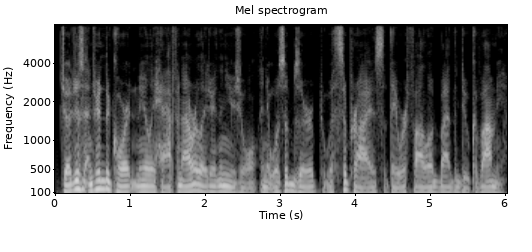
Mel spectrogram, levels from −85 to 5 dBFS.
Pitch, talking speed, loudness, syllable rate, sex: 100 Hz, 270 wpm, -20 LUFS, 7.1 syllables/s, male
